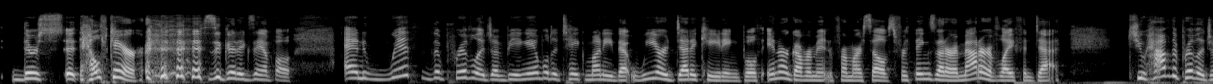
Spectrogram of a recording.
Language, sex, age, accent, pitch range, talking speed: English, female, 20-39, American, 195-270 Hz, 210 wpm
